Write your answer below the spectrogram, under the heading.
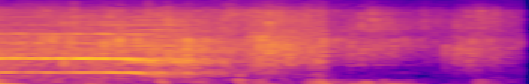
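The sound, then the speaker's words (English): Applause from a live comedy show audience at SF Sketchfest greeting a guest on stage: dense, steady clapping with a few voices mixed in, thinning out toward the end. “Put your hands together for Clyde Cloud.”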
